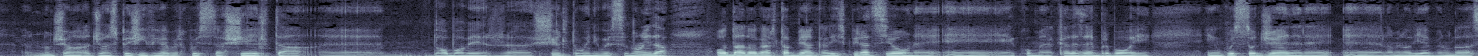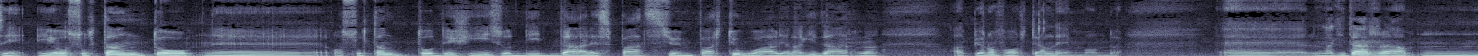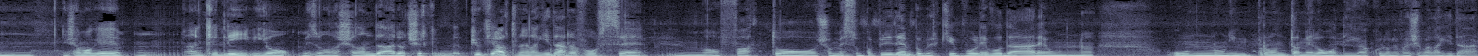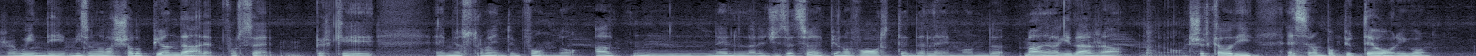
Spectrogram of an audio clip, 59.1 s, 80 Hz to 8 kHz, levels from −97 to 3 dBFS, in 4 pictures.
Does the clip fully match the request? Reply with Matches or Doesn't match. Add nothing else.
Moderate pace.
Matches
